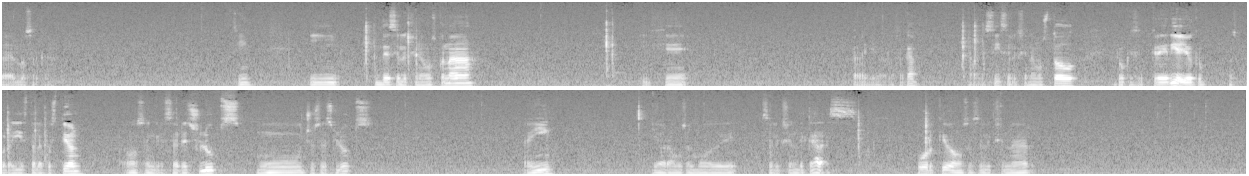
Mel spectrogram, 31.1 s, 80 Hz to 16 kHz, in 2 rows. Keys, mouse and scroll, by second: 2.3 click, 4.4 a, 5.0 b, 5.4-6.8 drag, 7.5 g, 10.8 click, 11.9 a, 15.8 ctrl+r, 17.9-18.3 scroll up 2, 18.7-19.1 scroll up 2, 20.4 click, 21.3 click, 24.1 click, 26.1 a, 27.8 alt+shift+right click, 29.9 alt+shift+right click, 30.4 alt+shift+right click.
